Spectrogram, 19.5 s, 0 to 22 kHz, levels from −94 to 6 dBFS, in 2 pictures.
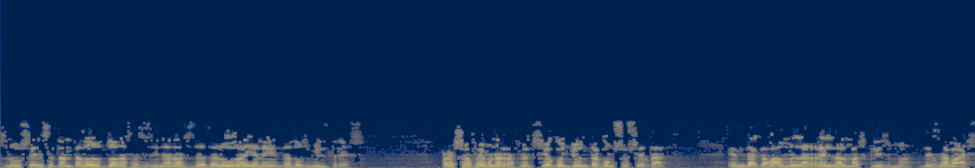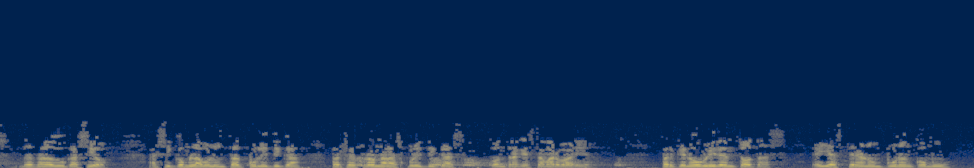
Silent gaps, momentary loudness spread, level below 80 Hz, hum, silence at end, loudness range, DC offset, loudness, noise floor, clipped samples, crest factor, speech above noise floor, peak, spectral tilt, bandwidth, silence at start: none; 10 LU; -58 dBFS; none; 0.25 s; 2 LU; under 0.1%; -25 LUFS; -54 dBFS; under 0.1%; 18 dB; 29 dB; -8 dBFS; -4.5 dB/octave; 6.2 kHz; 0 s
